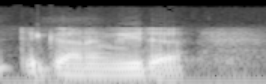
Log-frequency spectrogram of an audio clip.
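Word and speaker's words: Deganawida: A lot of it had to do with one man, kind of cross between George Washington and Jesus Christ, how do you pronounce his name? – Daganoweda. – Daganoweda. – Actually, there's sort of different Iroquoian languages, and his name, you know, comes out differently.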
